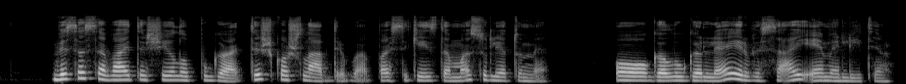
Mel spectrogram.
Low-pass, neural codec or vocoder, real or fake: 9.9 kHz; none; real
